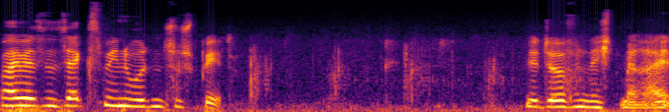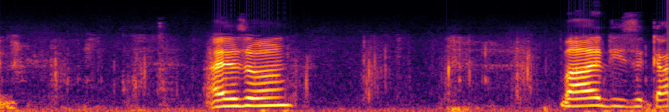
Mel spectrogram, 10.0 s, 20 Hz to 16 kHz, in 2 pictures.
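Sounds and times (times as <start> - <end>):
footsteps on gravel: 0.7 - 10.0.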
